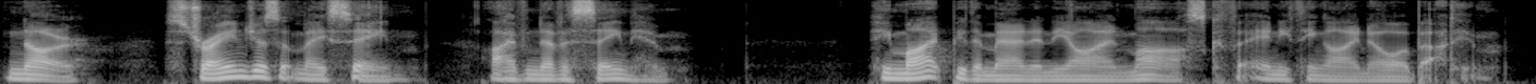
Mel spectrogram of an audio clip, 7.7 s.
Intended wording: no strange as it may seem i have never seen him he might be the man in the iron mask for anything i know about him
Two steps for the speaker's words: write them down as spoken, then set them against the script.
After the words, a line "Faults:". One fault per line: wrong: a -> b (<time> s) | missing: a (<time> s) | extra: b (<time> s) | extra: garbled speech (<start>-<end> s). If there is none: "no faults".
no strange as it may seem i have never seen him he might be the man in the iron mask for anything i know about him
Faults:
no faults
